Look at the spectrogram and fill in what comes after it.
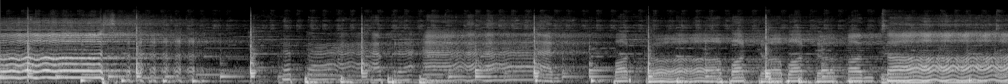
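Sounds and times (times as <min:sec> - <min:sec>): gamelan ensemble music: 0:00.0 - 0:08.9
sharp percussive strikes: 0:00.0 - 0:10.0
wavering ornamented singing: 0:00.0 - 0:10.0.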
